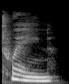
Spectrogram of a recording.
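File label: "twain", English, British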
